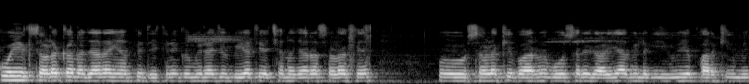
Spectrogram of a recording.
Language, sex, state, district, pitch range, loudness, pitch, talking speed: Hindi, male, Chhattisgarh, Kabirdham, 160-170 Hz, -15 LUFS, 165 Hz, 265 wpm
